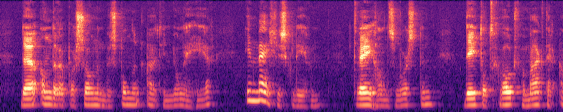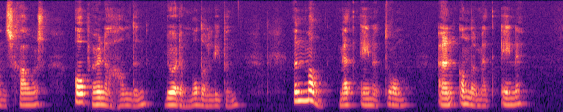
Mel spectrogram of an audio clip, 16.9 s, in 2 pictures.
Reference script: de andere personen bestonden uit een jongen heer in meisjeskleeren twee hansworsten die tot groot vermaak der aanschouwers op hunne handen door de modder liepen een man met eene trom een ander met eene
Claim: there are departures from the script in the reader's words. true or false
false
